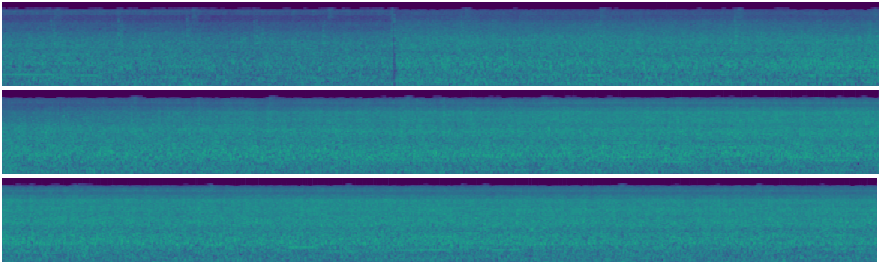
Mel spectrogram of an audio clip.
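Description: A small waterfall and mountain stream rushing down a sloping rock bed: a steady rush of water.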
